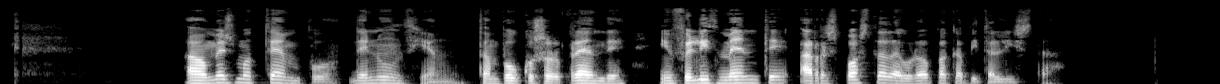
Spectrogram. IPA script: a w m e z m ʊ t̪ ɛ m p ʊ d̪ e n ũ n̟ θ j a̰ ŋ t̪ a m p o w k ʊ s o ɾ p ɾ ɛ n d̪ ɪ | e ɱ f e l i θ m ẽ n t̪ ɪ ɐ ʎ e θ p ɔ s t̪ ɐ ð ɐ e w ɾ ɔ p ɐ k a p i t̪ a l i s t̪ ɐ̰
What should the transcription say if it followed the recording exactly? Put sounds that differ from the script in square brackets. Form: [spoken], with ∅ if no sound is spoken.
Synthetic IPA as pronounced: a w m e z m ʊ t̪ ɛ m p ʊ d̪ e n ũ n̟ θ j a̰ ŋ t̪ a m p o w k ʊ s o ɾ p ɾ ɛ n d̪ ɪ | [i] ɱ f e l i θ m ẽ n t̪ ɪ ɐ [r] e [s] p ɔ s t̪ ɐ ð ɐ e w ɾ ɔ p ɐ k a p i t̪ a l i s t̪ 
